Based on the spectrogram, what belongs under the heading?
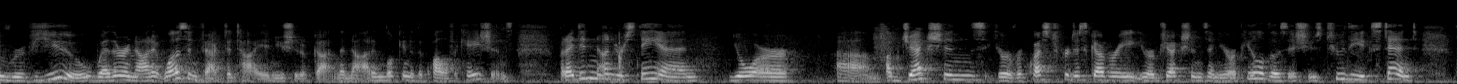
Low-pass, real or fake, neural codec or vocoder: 7.2 kHz; real; none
